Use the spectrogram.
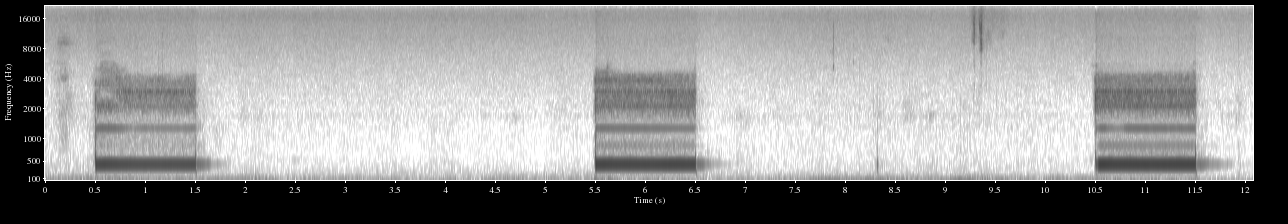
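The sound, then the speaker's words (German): Three steady telephone ringback tones, each about a second long, spaced evenly several seconds apart over faint low background noise, with no one speaking, as a call rings through unanswered and reaches voicemail. “deine Combox zeigen.”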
